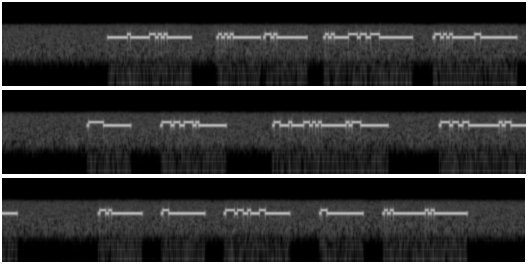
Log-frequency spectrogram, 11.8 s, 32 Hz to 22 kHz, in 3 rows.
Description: TTY/TDD text telephone tones (45.45 baud Baudot), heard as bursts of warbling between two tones, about 400 Hz shift, 1600 Hz centre. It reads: RYGX MRVT HCRZ VBGV UVXX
